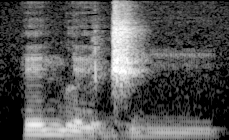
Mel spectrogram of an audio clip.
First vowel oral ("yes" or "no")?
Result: yes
